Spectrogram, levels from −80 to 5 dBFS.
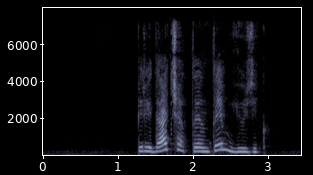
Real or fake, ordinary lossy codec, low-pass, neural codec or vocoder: real; AAC, 32 kbps; 7.2 kHz; none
